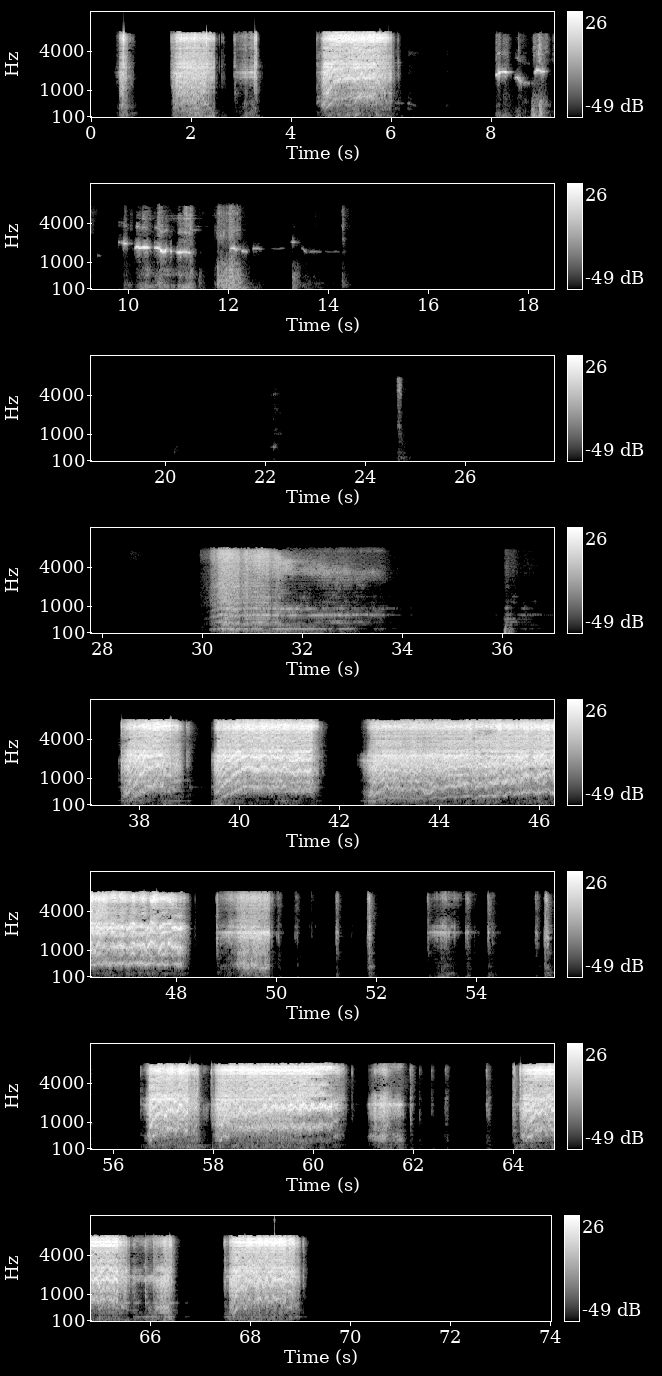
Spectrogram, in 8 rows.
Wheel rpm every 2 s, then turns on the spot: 10, 20, 80, 10, 0, 0, 0, 0, 0, 0, 0, 0, 0, 0, 0, 0, 0, 0, 10, 70, 140, 50, 100, 150, 40, 10, 0, 0, 60, 160, 80, 0, 90, 30, 90, 0, 0.
60-62 64-66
